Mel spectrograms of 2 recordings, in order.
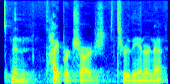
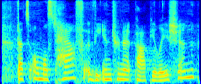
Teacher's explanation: You just drop the T. You get rid of it in an NT cluster. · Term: dropped T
